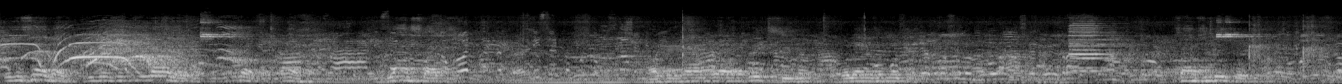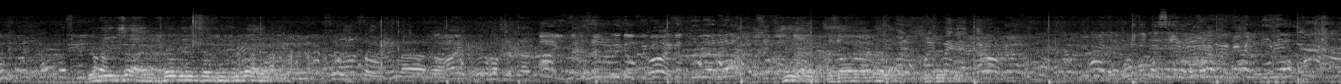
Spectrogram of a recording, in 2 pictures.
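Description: A crowd of spectators chatters and cheers nearby, outdoors.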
